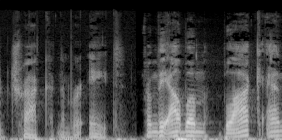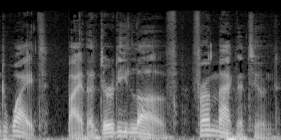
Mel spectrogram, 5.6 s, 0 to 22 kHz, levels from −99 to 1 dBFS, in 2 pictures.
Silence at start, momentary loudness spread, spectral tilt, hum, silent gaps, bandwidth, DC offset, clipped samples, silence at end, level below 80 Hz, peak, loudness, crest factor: 0 s; 12 LU; -6.5 dB/octave; none; none; 15 kHz; 0.5%; under 0.1%; 0 s; -30 dBFS; -8 dBFS; -23 LUFS; 14 dB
